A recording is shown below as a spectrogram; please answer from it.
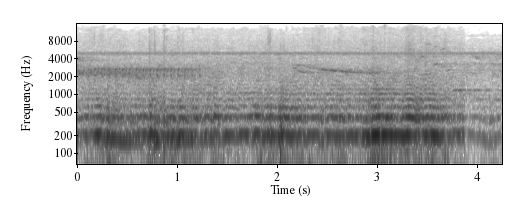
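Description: Swarm of bees buzzing in a steady drone.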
